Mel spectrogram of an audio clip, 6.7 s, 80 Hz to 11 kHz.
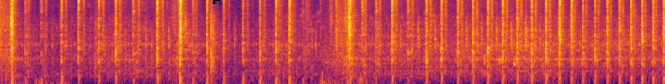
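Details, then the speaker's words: Early Kohler K181 8 hp single-cylinder engine for a Pennsylvania Panzer T75 tractor, first run on the bench: sharp, heavy bangs with uneven spacing as it catches, firing a little hard because these early K181s lack a cam decompression lobe. "when I first got this to run you might have been able to hear it it was firing a little bit hard"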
